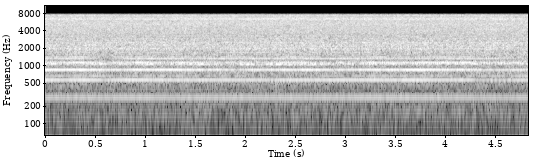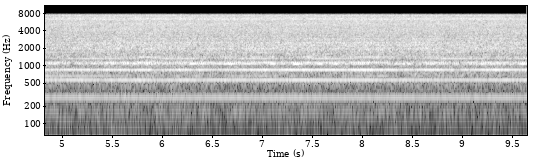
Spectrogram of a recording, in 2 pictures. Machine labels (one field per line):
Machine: fan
